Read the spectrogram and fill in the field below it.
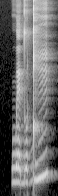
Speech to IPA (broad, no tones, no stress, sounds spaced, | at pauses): w ɛ d̪ o ɡ͡ǃ ĩ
